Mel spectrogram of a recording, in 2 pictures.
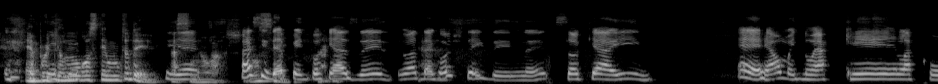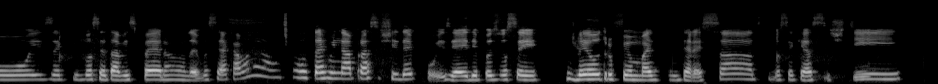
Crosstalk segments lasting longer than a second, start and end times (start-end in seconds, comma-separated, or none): none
